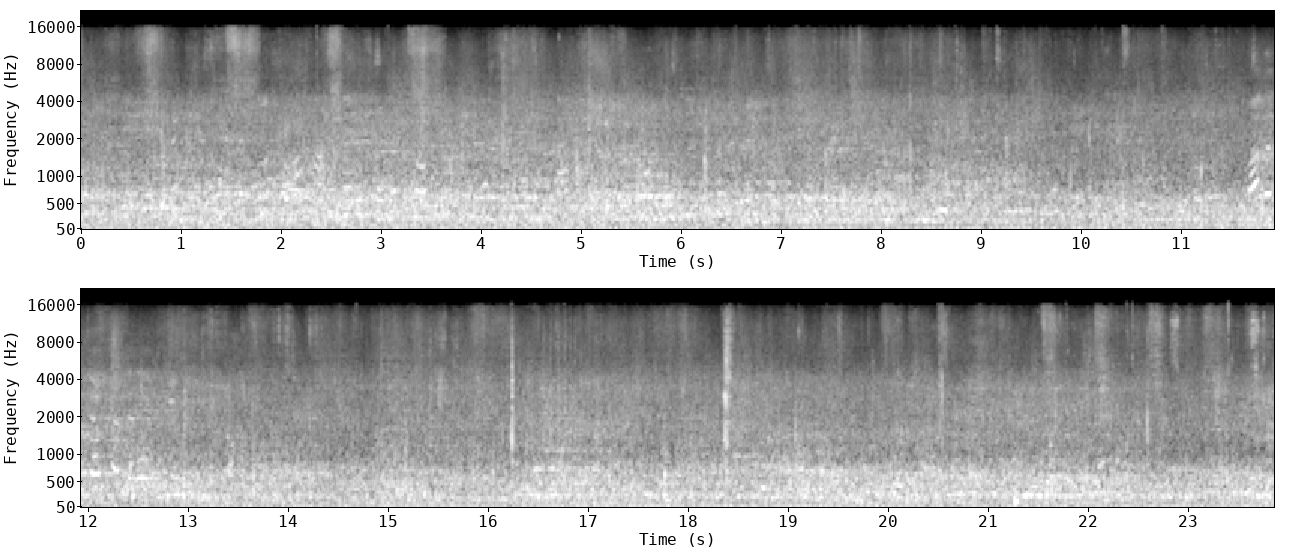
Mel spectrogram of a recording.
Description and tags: People in a large hall with a lot of reverberation.
space, hall, people, large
